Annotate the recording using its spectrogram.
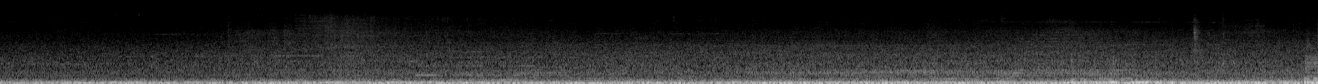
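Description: A steady low rumble with a noisy haze above it, slowly growing louder, with a few faint scattered held tones. It is an ambient field-recording-like bed.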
